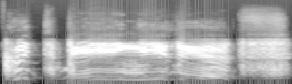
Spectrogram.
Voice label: scared; vo; agents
